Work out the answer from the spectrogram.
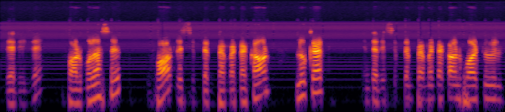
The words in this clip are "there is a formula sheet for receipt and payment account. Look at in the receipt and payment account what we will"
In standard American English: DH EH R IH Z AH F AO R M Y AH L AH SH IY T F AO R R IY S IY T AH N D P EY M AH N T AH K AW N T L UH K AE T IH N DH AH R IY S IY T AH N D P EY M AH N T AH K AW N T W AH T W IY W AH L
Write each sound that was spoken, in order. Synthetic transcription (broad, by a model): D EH R IH Z AH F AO R M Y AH L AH S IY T F AO R R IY S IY T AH N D P EY M AH N T AH K AW N T L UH K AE T IH N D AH R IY S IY T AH N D P EY M AH N T AH K AW N T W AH T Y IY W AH L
